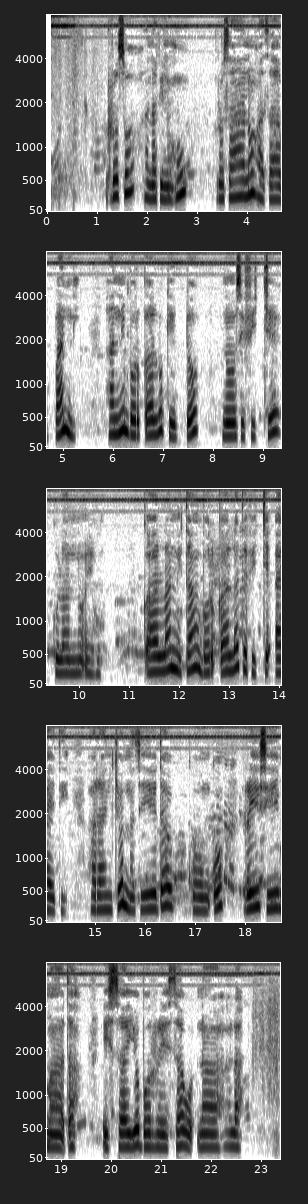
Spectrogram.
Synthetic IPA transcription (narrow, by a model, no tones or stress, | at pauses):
ɾɔsɔhɐnɐfɪnʊɦu | ɾɔsaːnɔɦɐsaːbːɐnːɪ | hɐnːɪbɔɾkʼaːlːʊɡɪd̪ːɔ | noːsɪfɪt͡ʃːɛɡʊlɐnːɔ̰ʔɛhʊ | kʼaːlːɐnːɪt̪ɐbɔɾkʼːaːlːɐt̪ɛfɪt͡ʃːɛʔɐjɛt̪ɪ | hɐɾɐnt͡ʃːɔnːɐseːd̪ɐkʼɔːŋkʼɔɾiːsiːmaːt̪ʼɐ | ʔɪsːɐjːɔbɔrːe̞ːsːɐwɔʔnaːhɐlɐ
